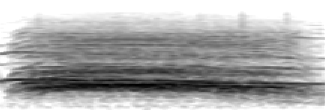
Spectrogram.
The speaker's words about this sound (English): So when we talk about some songs later on, I'm going to say the title and I want you to cheer on how much you love it.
